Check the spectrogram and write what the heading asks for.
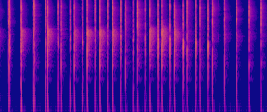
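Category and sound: human body sound, hand clapping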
